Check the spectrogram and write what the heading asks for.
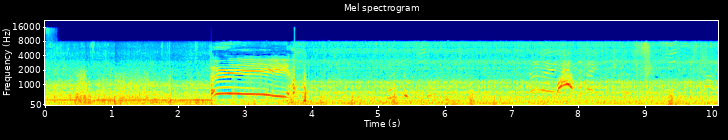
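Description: Steady low hum of a small boat's outboard motor. Over it, a person gives a long drawn-out call, falling in pitch, about two and a half seconds in, and a shorter call follows near eight seconds.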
